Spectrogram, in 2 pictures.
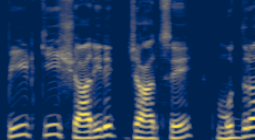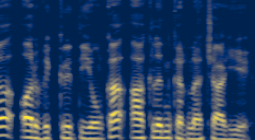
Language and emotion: Hindi, neutral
